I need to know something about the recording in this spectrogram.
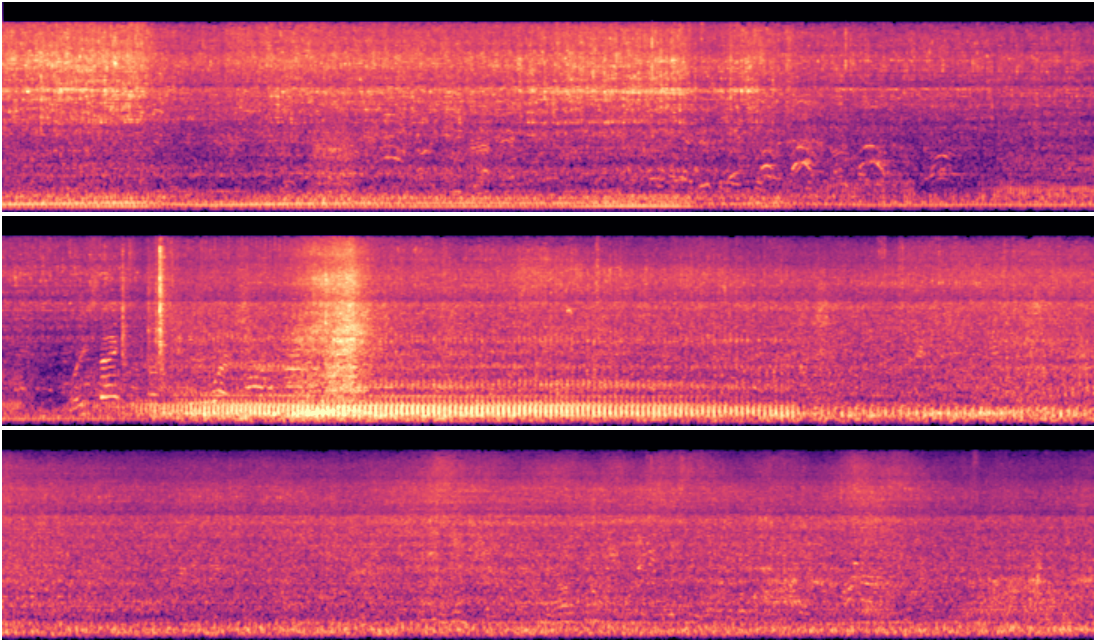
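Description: Off-road buggy engines. First an engine idles with its pitch stepping up and down a few times. Then a louder, rougher engine runs hard for several seconds in the middle, with one sharp knock in it, before dropping back to a lower steady rumble.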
